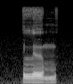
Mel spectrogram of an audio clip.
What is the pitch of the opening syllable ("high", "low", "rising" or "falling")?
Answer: low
